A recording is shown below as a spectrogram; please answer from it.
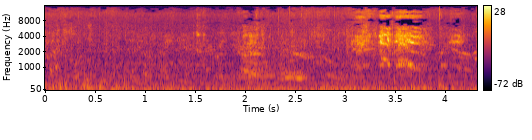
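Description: A chicken clucking, with a louder burst of calls about three and a half seconds in, over a steady low rumble and faint voices.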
